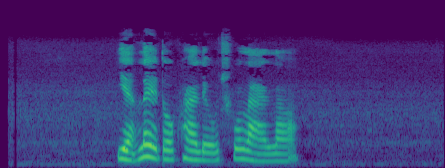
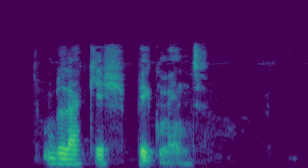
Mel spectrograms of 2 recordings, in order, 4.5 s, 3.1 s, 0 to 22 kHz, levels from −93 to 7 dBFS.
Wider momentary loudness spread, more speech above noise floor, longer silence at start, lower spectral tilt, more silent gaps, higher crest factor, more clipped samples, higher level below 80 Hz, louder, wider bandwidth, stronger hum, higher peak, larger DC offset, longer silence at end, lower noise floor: about the same, 15 LU vs 14 LU; second, 35 dB vs 52 dB; first, 1.15 s vs 0.45 s; second, -3.5 dB/octave vs -5 dB/octave; neither; about the same, 22 dB vs 22 dB; neither; second, -76 dBFS vs -70 dBFS; first, -23 LUFS vs -28 LUFS; first, 11 kHz vs 7.8 kHz; neither; first, -4 dBFS vs -8 dBFS; neither; first, 1.5 s vs 1.05 s; second, -58 dBFS vs -79 dBFS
